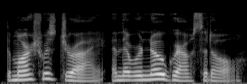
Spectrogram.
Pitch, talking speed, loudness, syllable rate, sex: 195 Hz, 265 wpm, -18 LUFS, 6.2 syllables/s, female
